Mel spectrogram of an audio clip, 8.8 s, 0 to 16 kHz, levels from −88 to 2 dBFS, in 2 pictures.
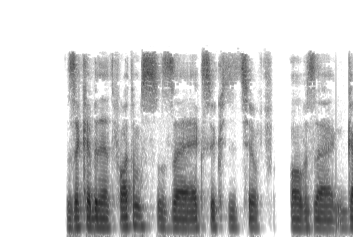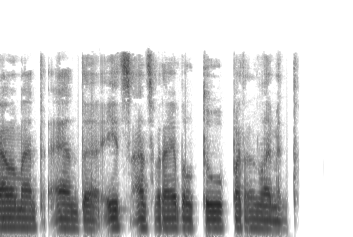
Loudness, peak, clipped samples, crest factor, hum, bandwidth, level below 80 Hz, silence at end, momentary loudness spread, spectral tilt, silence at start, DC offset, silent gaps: -20 LUFS; -2 dBFS; under 0.1%; 18 dB; none; 8 kHz; -44 dBFS; 0.7 s; 8 LU; -5 dB/octave; 0.85 s; under 0.1%; 3.47-3.61 s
